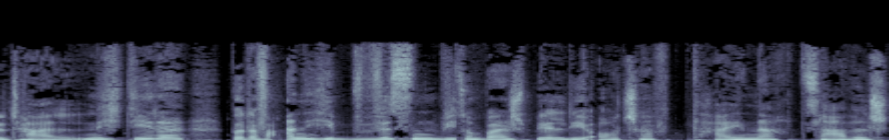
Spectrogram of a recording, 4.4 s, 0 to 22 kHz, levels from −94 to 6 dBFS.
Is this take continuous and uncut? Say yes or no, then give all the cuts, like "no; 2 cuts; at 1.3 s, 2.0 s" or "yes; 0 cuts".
no; 2 cuts; at 2.3 s, 3.4 s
